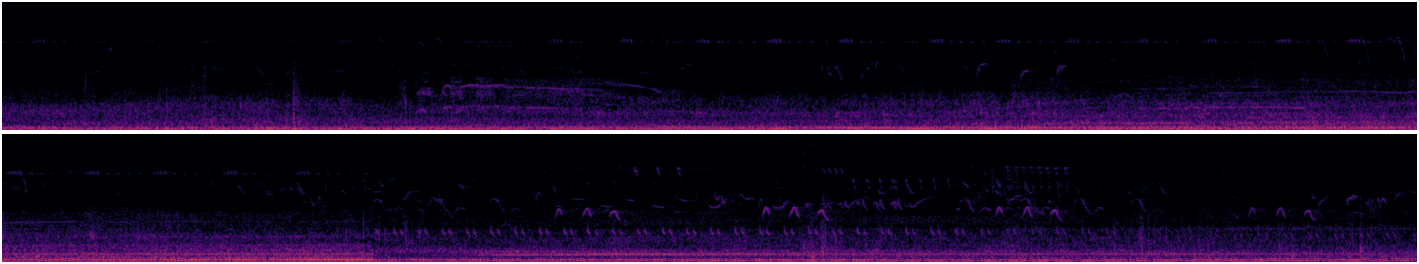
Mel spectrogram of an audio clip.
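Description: Birds calling, with many short chirps and a few longer gliding calls, over a low rumble. A steady low hum joins about a third of the way in, and the rumble eases about two-thirds of the way through.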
